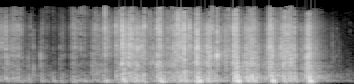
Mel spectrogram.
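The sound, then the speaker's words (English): Paper rustles and crinkles in a busy burst of crackling handling noises, used as a sound effect, lasting a couple of seconds before stopping abruptly. No one speaks. “Now, again, I just used the paper for sound effects because clearly the email is on my iPad.”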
